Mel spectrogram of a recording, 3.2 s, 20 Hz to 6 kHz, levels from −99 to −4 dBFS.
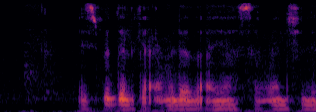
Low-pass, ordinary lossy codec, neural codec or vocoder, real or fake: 5.4 kHz; MP3, 32 kbps; vocoder, 44.1 kHz, 80 mel bands, Vocos; fake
